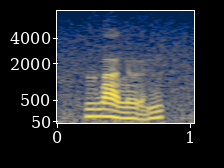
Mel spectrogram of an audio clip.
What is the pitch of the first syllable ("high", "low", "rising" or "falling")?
falling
